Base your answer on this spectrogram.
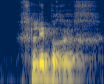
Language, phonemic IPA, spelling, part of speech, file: Dutch, /ˈɣlɪbərəx/, glibberig, adjective, Nl-glibberig.ogg
- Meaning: slippery, slithery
